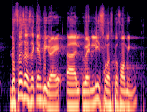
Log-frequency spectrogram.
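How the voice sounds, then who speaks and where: Music is playing behind the voice. A man speaks fairly quickly over it. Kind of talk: casual chat.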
